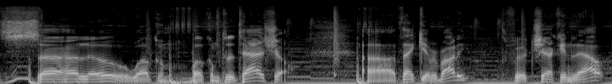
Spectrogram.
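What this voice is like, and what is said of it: Congested, rough voice. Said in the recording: “sorry for my voice. It's that allergy season. I got some little drip going on”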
